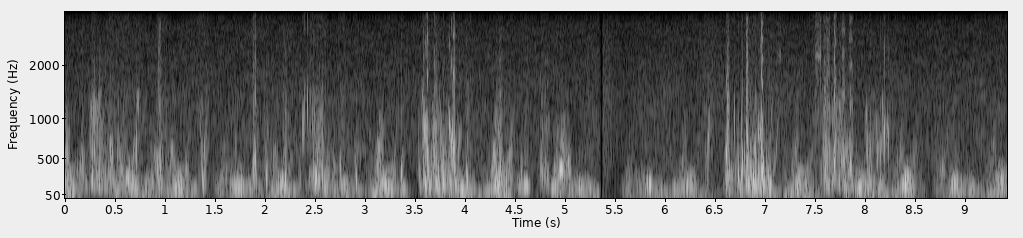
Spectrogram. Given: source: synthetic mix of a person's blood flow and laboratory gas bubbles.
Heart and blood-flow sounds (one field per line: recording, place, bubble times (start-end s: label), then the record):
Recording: Doppler ultrasound of blood flow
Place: precordium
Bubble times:
0.15-0.77 s: bubbles
0.85-1.05 s: bubbles
1.32-1.45 s: bubbles
1.68-1.81 s: bubbles
1.86-1.95 s: bubbles
1.99-2.29 s: bubbles
2.33-2.61 s: bubbles
2.72-2.80 s: bubbles
2.88-2.96 s: bubbles
3.33-3.42 s: bubbles
3.51-3.97 s: bubbles
4.00-4.08 s: bubbles
4.28-4.46 s: bubbles
4.53-4.68 s: bubbles
4.74-4.87 s: bubbles
6.39-6.48 s: bubbles
6.58-7.22 s: bubbles
7.47-7.89 s: bubbles
7.99-8.28 s: bubbles
From the record:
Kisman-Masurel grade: 333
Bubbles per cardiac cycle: rolling drumbeat, 9 or more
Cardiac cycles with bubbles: 50 to 99%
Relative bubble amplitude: loud (0.450 to 0.775)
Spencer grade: 3 (all of the cardiac periods contain showers or single bubble signals, but not dominating or overriding the cardiac motion signals)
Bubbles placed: only in the low amplitude regions of the cardiac cycle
